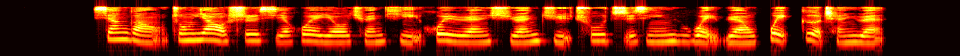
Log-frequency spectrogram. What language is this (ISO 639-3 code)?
zho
